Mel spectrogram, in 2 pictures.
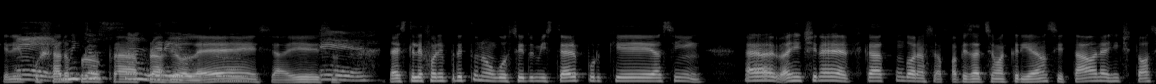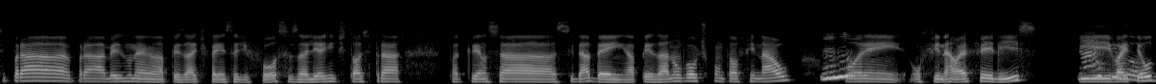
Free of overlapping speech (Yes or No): No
